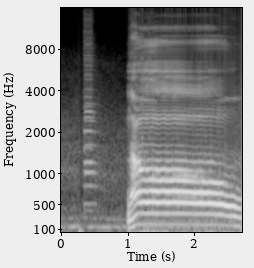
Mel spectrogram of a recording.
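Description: A bright fanfare blares out loudly on reaching the finish.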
